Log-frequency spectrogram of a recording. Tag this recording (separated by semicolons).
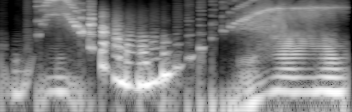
Processed; Trance; Psytrance; Fx; Dance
